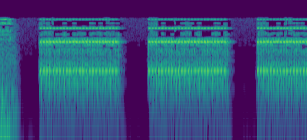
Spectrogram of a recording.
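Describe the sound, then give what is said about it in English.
A telephone rings in loud, steady bursts, each lasting about a second and a half, separated by short silences; a brief burst at the start is followed by three full rings with no talking. “Afraid to answer it?”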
